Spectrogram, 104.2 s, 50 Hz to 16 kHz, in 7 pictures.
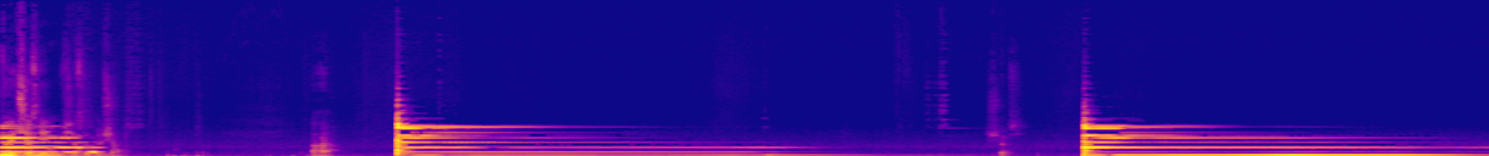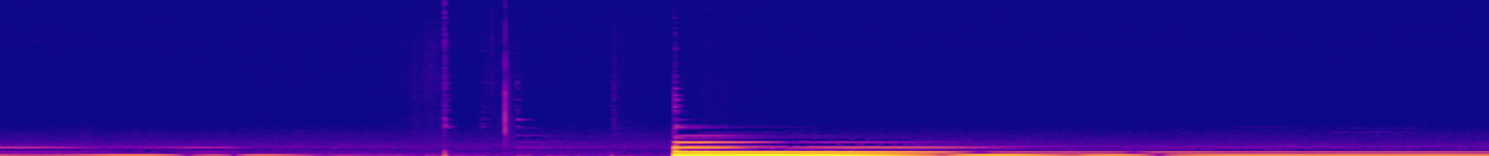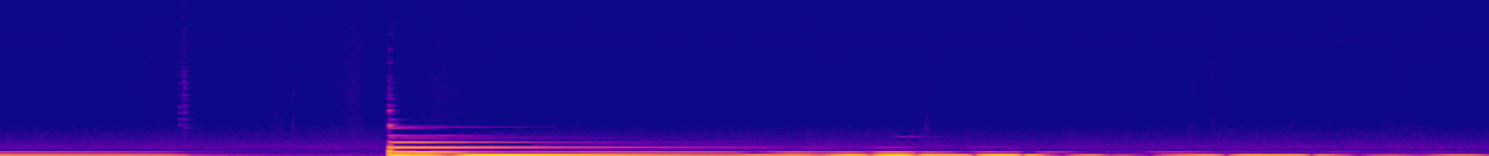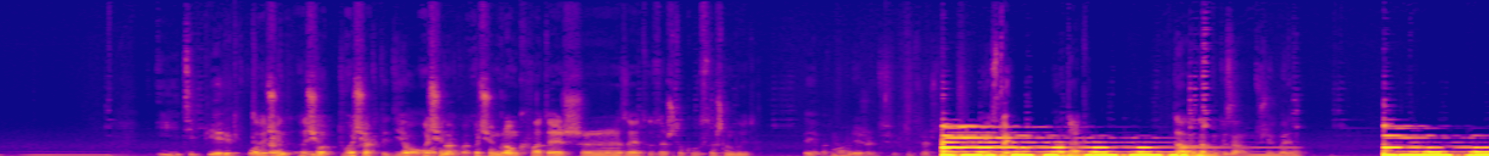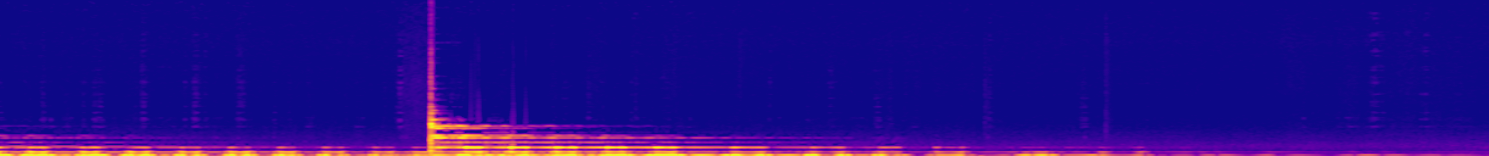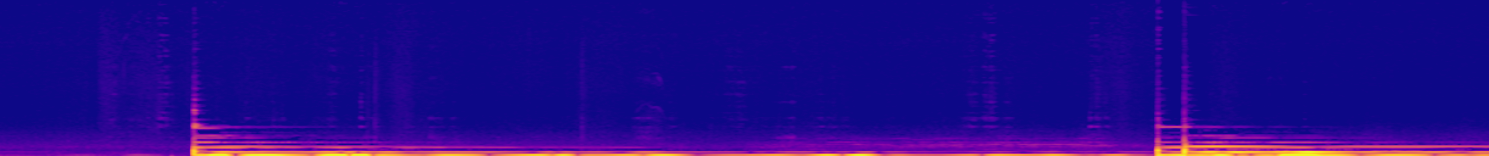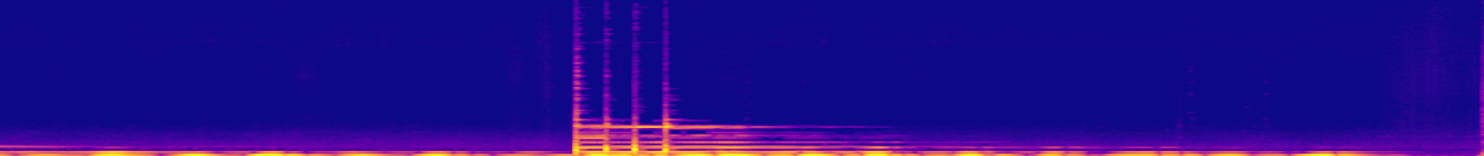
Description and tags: Hit metal pan cover bell vibration deep 2
Beating metal pan's cover with a wooden stick. Very similar with the bell sound. Long, bright and clear sound. Recorded on Zoom H6's shotgun mic.
Pan, bell, metal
